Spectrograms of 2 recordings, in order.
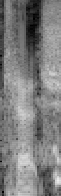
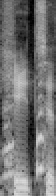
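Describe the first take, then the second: First: It sounds like 'Cat She', with a sh sound. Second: It sounds like 'Kate Sith', with an s sound. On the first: The speaker calls it right. "but it's Cat She" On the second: The speaker calls it wrong. "I say Kate Sith as well"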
